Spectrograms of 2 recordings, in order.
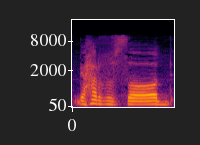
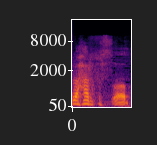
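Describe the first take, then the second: First: "بحرف الصاد" said slowly, stressing الصاد; slow emphasis. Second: Said in the usual way. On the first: Shown as a demonstration. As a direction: lean on "الصاد" as the answer. (ببطء مع التشديد على "الصاد") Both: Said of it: "كتبت بإيه؟".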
